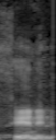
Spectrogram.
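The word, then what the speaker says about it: phenyl: और उसी पे ये ग्रुप है, तो इस बेंजीन रिंग को हम क्या कह सकते हैं, फेनिल या फिनाइल भी बोलते हैं, कुछ लोग प्रोनाउंसिएट करते हैं, तो फिनाइल, ठीक है, तो क्लोरोफिनाइल हो जाएगा, ठीक है, तो क्लोरोफिनाइल हो जाएगा।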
